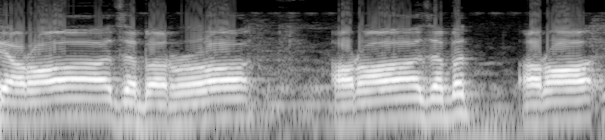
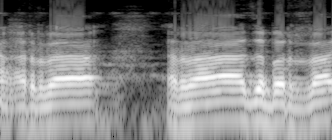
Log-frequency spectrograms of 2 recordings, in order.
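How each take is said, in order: First: Slow "रा ज़बर रा" with heavy rounded "रा"; heavy recitation "रा", tongue root raised; full, thick R. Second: "रा ज़बर रा" with a light, open "aa"; wrong-way demo, light "रा"; thin R. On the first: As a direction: thicken "रा" toward an "aw" vowel, drawn out. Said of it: "मोटा करके पढ़ना है". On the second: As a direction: keep "रा" thin and unrounded. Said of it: "इसको ऐसे नहीं पढ़ना". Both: Shown as a demonstration.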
